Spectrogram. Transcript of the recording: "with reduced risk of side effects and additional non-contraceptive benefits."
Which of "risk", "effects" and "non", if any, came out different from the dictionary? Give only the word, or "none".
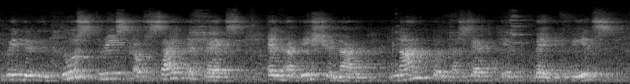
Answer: none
